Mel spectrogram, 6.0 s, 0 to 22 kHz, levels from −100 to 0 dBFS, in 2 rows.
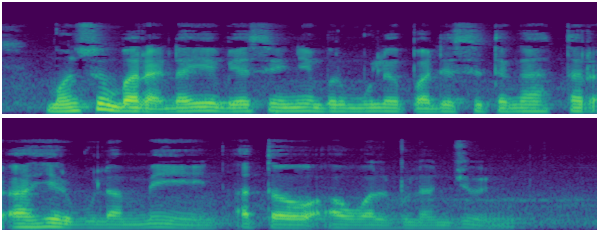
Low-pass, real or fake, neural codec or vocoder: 9.9 kHz; real; none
